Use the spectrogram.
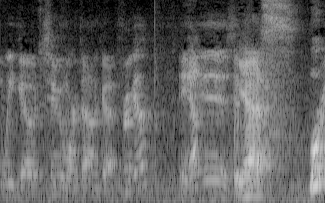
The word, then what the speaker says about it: Frigga: Frigga?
